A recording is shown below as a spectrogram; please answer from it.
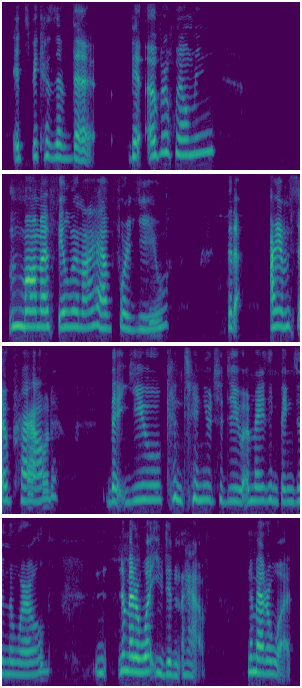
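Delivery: crying through the words. Speaking directly to another person, crying while speaking. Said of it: "I'm actually crying for a different reason".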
